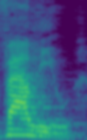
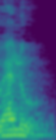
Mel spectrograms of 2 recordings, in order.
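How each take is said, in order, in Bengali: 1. v হলো একটি fricative, উপরের দাঁত নিচের ঠোঁটে লাগিয়ে তৈরি। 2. v হলো দুই ঠোঁট দিয়ে তৈরি একটি স্টপ। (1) "উপরের দাঁত নিচের ঠোঁট" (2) "this is not the correct pronunciation"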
